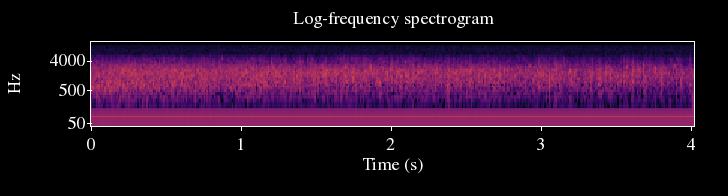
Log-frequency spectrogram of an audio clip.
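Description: Studio audience applauding, a steady, even clatter of clapping that holds without a break.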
